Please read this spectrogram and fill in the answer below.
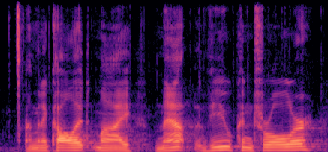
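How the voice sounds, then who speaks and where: A man is heard in a dry, close recording with no echo. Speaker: university lecturer. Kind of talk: lecture with live coding demo. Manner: fast.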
